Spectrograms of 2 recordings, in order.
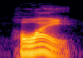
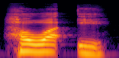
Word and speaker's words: Hawaii: Hawaii. – That's not how you pronounce that. It's Hawaii. There's a little thing there.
